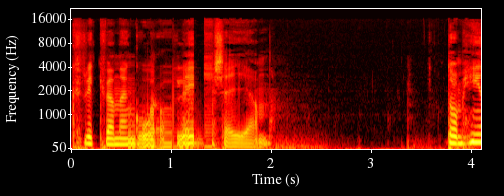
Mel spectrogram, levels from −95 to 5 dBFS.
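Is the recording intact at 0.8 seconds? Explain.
No. From 0.57 to 1.41 s there is robotic sound from repeated short buffers, likely from audio arriving too seldom, so roughly 10 ms chunks loop and most real audio is skipped. A rigid 100 Hz metallic buzz results, visible as evenly spaced horizontal spectrogram lines and identical repeating waveform cycles.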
